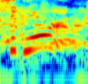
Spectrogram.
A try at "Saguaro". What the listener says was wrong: I think it's Saguaro. Yeah, I think we keep pronouncing it wrong. I think the G is more of like a W sound.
